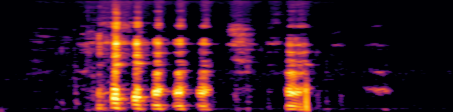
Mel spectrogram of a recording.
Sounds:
Laughter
